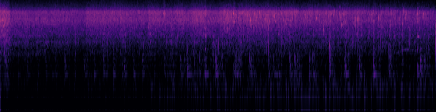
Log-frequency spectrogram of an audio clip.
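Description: Shrimp frying in a pan with salt and turmeric, giving a steady, dense sizzle with scattered crackles and soft stirring scrapes, close and continuous with no voices.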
